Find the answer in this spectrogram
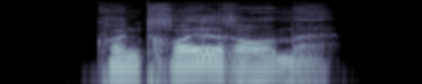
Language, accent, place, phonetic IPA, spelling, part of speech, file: German, Germany, Berlin, [kɔnˈtʁɔlˌʁaʊ̯mə], Kontrollraume, noun, De-Kontrollraume.ogg
- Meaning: dative singular of Kontrollraum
